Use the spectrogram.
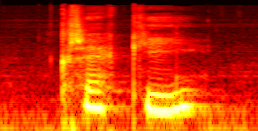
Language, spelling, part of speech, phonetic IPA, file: Czech, křehký, adjective, [ˈkr̝̊ɛxkiː], Cs-křehký.ogg
- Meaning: fragile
